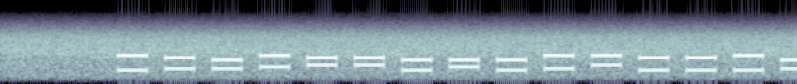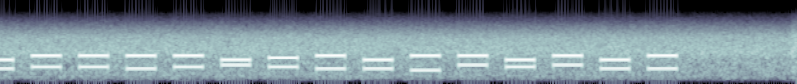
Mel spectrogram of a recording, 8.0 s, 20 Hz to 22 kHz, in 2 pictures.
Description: DTMF, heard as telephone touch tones, dialled by machine, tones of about 150 ms, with radio hiss and a squelch burst at the end. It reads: 3549001716#22349969*8643#7#46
